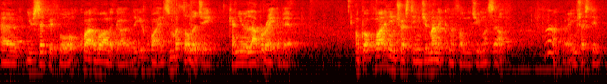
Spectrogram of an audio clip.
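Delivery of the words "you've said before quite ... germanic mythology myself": ordinary talk, nothing marked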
